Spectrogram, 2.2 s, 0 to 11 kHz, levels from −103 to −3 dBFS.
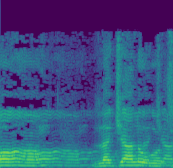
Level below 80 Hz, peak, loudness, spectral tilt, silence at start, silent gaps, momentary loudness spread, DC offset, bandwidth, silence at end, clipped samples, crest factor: -72 dBFS; -12 dBFS; -28 LUFS; -4.5 dB/octave; 0 s; none; 13 LU; under 0.1%; 9.4 kHz; 0 s; under 0.1%; 16 dB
